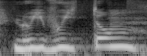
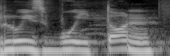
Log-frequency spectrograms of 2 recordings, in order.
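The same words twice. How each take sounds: First: LOUIS VUITTON as "lui vui-TÓ", silent S, no hard N; pronunciación francesa. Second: LOUIS VUITTON as "LU-is bui-TON", S and N sounded; pronunciación incorrecta. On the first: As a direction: say LOUIS VUITTON the French way, a bit louder. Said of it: "No vas a decir Louis Vuitton". («Louis Vuitton» a la francesa, sin la s) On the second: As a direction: misread LOUIS VUITTON as Spanish spelling. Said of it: "No vas a decir". («Louis Vuitton» mal dicho, con la s y la n) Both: Shown as a demonstration.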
